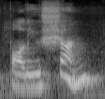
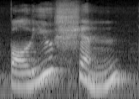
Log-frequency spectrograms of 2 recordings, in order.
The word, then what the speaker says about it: pollution: Often we make mistake and say position, pollution, and introduction. Follow the movement of my lips. It's shen, not shon. So it's position, pollution, introduction.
